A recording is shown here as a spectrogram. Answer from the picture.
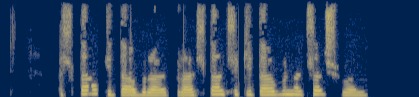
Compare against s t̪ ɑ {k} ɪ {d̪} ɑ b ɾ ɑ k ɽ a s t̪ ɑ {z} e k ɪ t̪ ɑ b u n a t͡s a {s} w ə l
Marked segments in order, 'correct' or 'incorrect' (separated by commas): correct, incorrect, incorrect, incorrect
